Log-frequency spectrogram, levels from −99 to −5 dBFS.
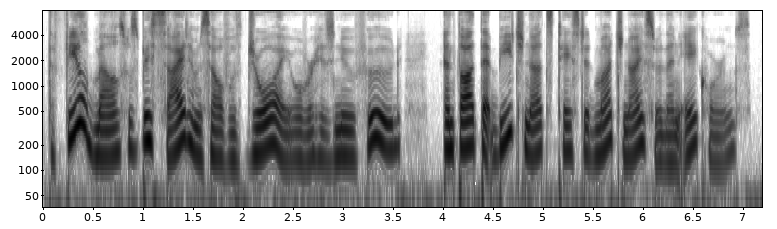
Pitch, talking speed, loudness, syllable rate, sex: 170 Hz, 185 wpm, -18 LUFS, 4.6 syllables/s, female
